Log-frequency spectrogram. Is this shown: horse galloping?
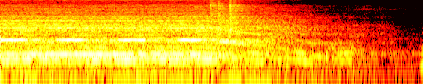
no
